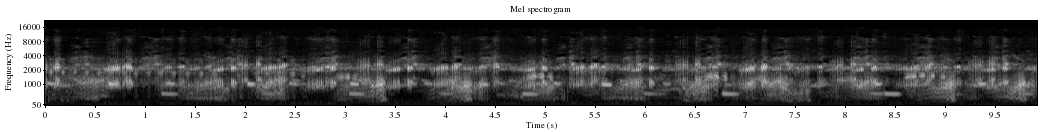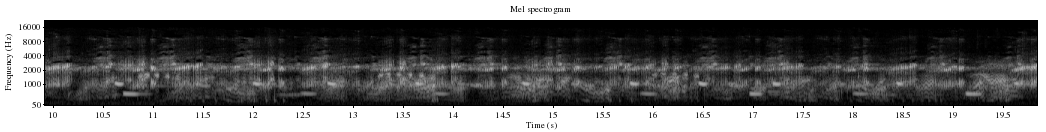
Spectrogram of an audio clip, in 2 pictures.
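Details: Frogs croaking in a large chorus: rapid, rhythmic raspy pulses overlap without pause, dotted with short tonal notes, forming a steady, dense wall of calls.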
